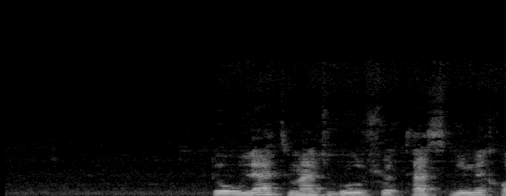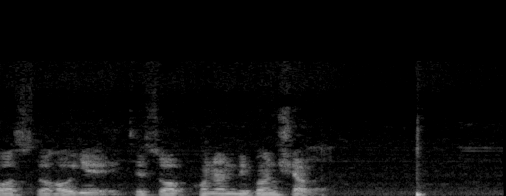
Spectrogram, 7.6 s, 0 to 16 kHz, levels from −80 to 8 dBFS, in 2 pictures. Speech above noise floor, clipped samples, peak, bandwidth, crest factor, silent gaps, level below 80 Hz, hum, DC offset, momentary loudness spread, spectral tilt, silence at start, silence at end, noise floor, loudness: 34 dB; under 0.1%; -8 dBFS; 11.5 kHz; 20 dB; none; -56 dBFS; none; under 0.1%; 5 LU; -8 dB/octave; 1.6 s; 0.6 s; -61 dBFS; -28 LUFS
